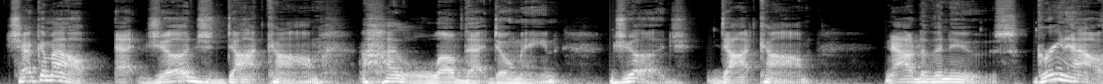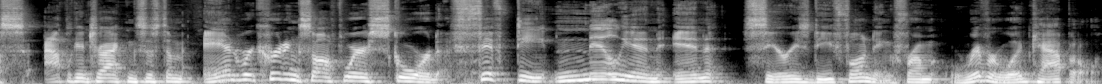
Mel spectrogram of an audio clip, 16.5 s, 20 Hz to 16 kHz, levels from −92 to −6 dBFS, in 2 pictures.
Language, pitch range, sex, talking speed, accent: English, 115-155 Hz, male, 110 wpm, American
